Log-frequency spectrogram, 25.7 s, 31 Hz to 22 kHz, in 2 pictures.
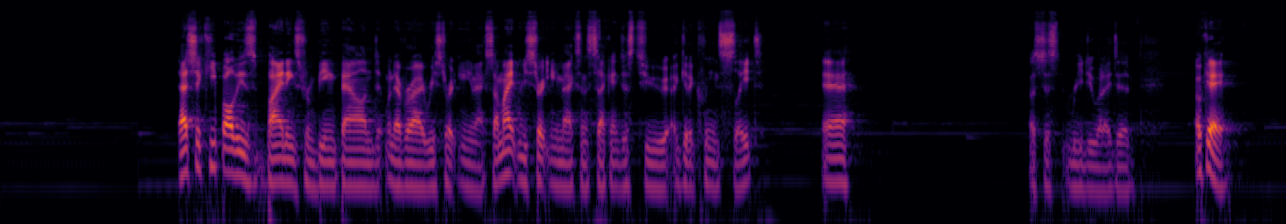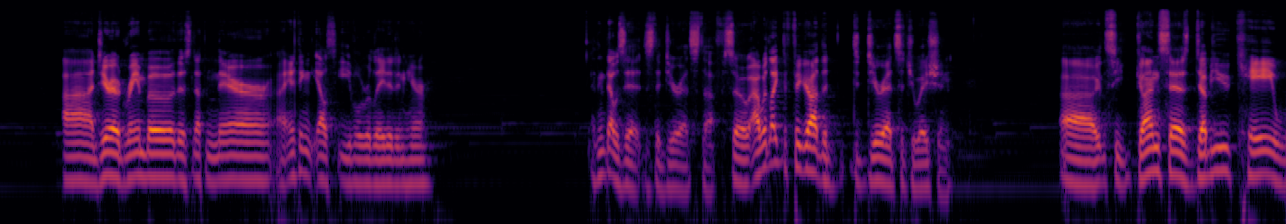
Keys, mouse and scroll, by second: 4.7 click, 5.6 BackSpace, 6.2 Up, 6.5 Delete, 7.0 Up, 8.0 Down, 8.8 ;, 9.6 ctrl+/, 10.8 ctrl+s, 11.1 Down, 15.8-17.0 typing, 18.8 ctrl+g, 20.1 Up, 22.6 ctrl+s.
